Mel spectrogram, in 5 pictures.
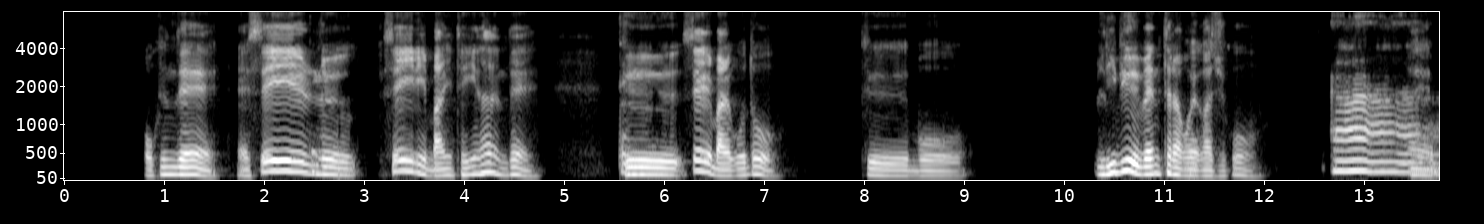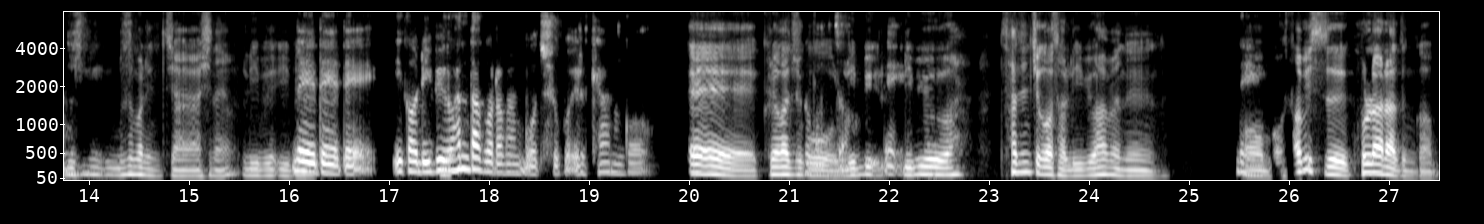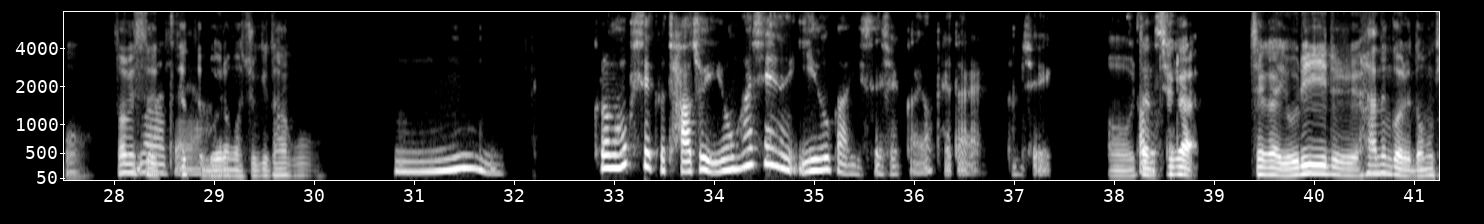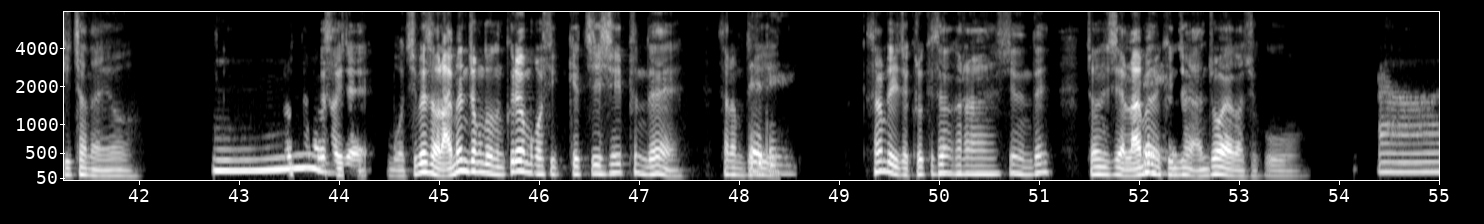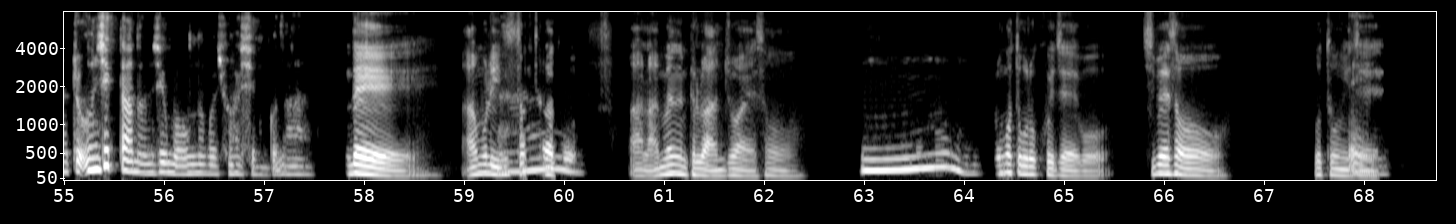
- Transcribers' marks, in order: other background noise; tapping
- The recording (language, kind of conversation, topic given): Korean, unstructured, 음식 배달 서비스를 너무 자주 이용하는 것은 문제가 될까요?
